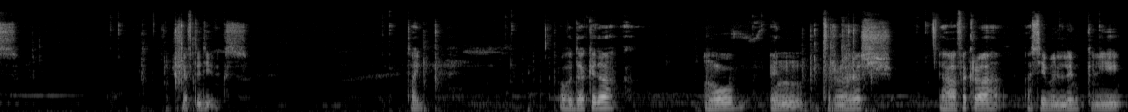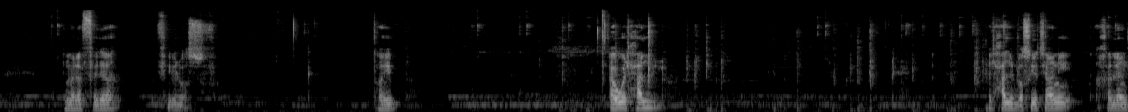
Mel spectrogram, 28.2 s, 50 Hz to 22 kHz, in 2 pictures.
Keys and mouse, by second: 0.8 shift+d, 3.8 shift+d, 5.4 alt+a, 8.7 m, 12.2 ctrl+s, 14.8 drag, 20.6 drag, 21.2 click, 21.5 alt+shift+middle click, 22.1 a, 22.8 g, 24.9 alt+a, 25.7 alt+middle click, 26.2 shift+middle drag, 26.6 ctrl+middle drag.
